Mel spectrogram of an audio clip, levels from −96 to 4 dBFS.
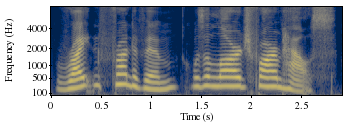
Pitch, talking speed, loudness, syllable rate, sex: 235 Hz, 205 wpm, -18 LUFS, 4.5 syllables/s, female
